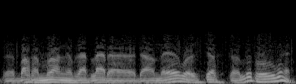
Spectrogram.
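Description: Casting: unflappable gentleman sleuth, pedantic and wry, lively pitch, vintage radio with phone-like band. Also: a little fast. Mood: wry explaining. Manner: polished, dry, pedantic. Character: suave, unflappable gentleman detective, dryly witty. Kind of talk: 1940s radio detective drama acting. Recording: tinny, noisy 1940s radio recording.

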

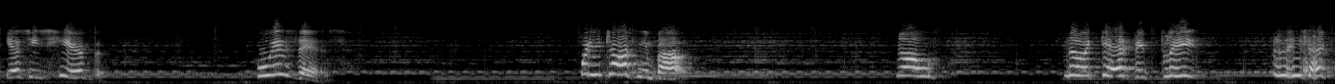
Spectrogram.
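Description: A young, anxious sweetheart in a 1940s radio thriller. Her voice is bright and a little high, halting and submissive, on a muffled vintage broadcast with faint music. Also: exaggerated voice. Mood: frightened pleading. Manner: hesitant, halting, breathless pleading. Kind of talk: 1940s radio mystery acting.

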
